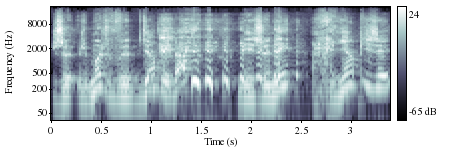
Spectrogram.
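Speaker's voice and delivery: flustered, stunned stammering, very high and swooping pitch. Retelling a TV debate moment, imitating Louis Boyard stunned and stammering. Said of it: "qu'il est là en mode".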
